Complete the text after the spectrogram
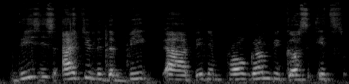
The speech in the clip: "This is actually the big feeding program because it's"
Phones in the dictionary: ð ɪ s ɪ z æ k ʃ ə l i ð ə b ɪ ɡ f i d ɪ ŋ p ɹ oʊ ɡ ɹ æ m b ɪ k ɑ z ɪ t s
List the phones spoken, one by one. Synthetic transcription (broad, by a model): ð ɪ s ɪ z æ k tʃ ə l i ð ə b ɪ ɡ p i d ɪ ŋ p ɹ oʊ ɡ ɹ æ m b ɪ k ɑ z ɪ t s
